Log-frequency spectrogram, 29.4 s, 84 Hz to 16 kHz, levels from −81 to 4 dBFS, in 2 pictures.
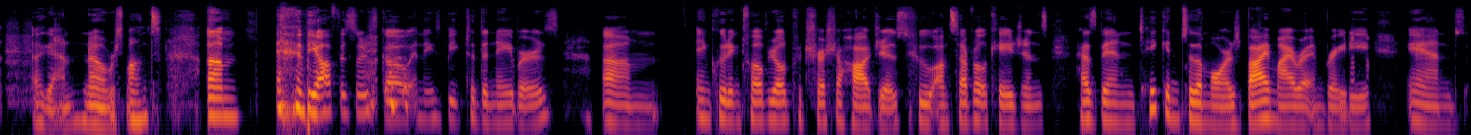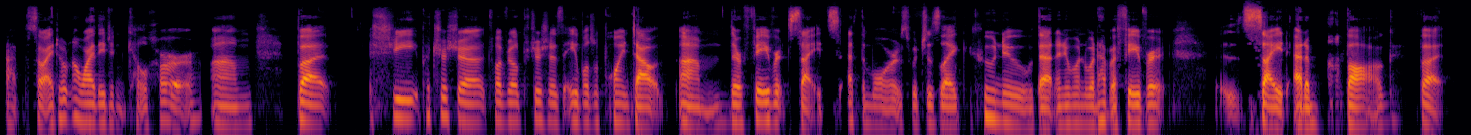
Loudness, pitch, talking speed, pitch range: -25 LUFS, 145 Hz, 165 wpm, 135-160 Hz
